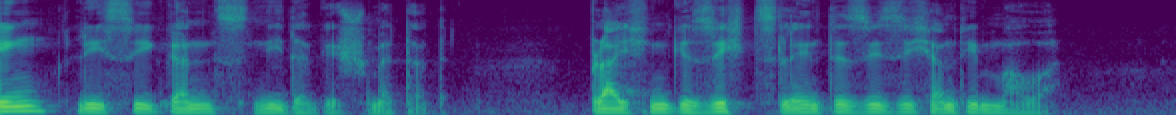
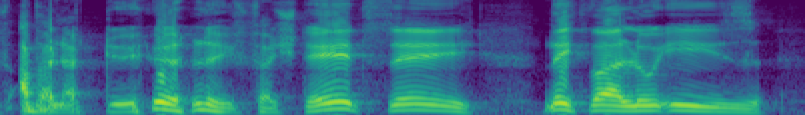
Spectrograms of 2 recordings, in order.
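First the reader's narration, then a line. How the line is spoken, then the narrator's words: Calling out. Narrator (German): Roland rief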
